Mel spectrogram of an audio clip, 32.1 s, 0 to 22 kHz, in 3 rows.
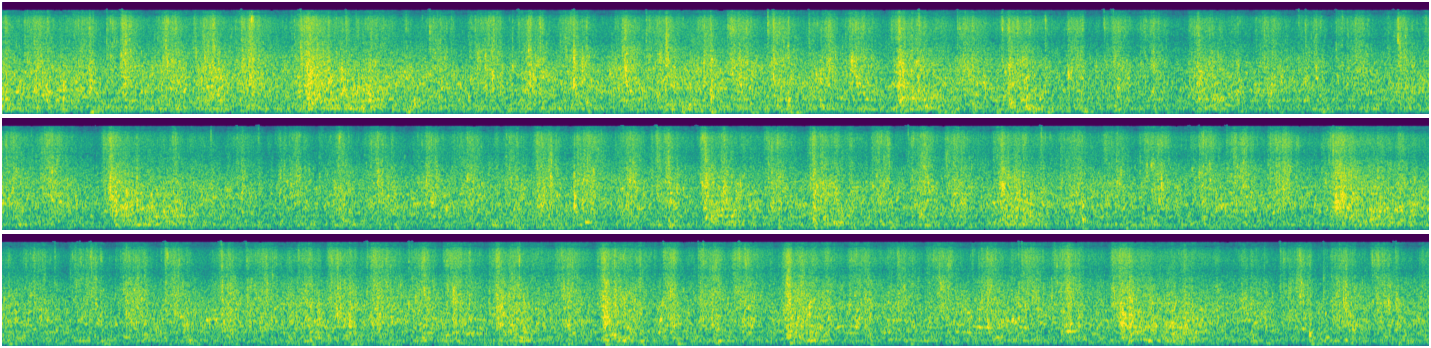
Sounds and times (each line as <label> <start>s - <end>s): water running into a wooden gutter 0.0s - 32.1s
